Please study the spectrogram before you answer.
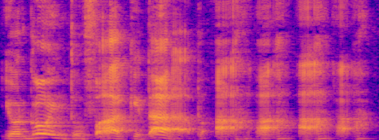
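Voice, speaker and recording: A man voicing a theatrical male vampire cereal mascot with a slow, drawn-out put-on accent and counting laughs, in a roomy space. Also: a little high, animated, gravelly, distant mic, full character voice. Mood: mocking. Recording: roomy echo.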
